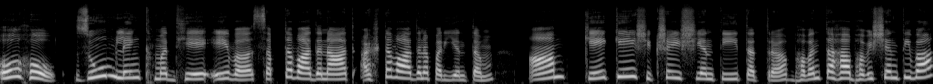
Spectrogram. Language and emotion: Sanskrit, neutral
